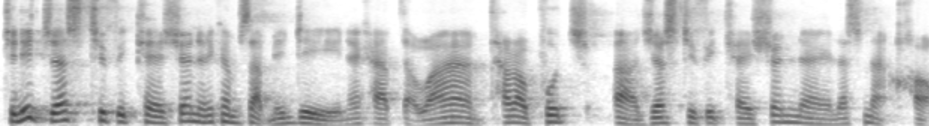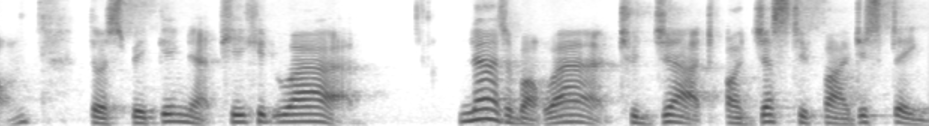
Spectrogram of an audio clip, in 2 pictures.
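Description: A man's voice: medium pitch, a little slow, a little mellow. A man with a Thai accent coaching a student in a speaking class. He gives friendly feedback with many fillers and polite particles.

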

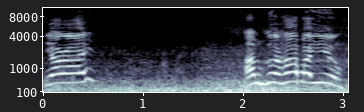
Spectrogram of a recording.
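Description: High-voiced woman preaching from a car. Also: a little slow. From Liberia. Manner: call-and-response, asks for amens. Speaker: vlogger. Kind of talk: preachy road-trip vlog. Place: inside a moving car. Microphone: phone at arm's length. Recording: loud road noise.

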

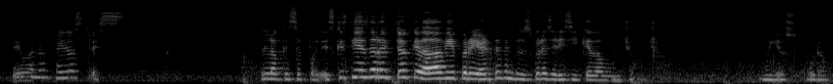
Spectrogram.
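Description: A woman's voice: sits high, quick pace, slight background noise. A woman with a Mexican accent giving nervous, jumpy commentary while playing a horror game live and talking to her viewers.

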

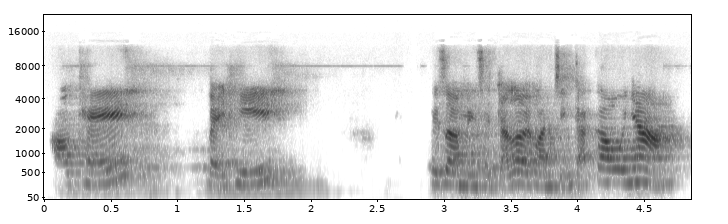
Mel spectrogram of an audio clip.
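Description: A woman's voice: a little high, normal speed, bright, forceful tone, roomy sound, rough recording. A woman teaching English to a child in a one-on-one online lesson, patient and coaxing as she repeats drills. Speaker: English tutor. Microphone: video call.

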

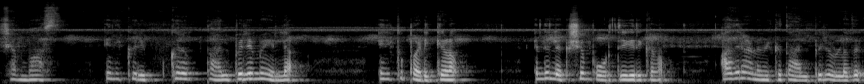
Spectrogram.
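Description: A timid young woman speaks softly and haltingly, as if close to tears, voiced by a woman telling the story. Her tone is warm and mellow, with a lilt. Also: mid-range voice, slight background noise, natural voice. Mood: hesitant. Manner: quiet, hesitant, close to tears. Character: worried young woman, soft and pleading.

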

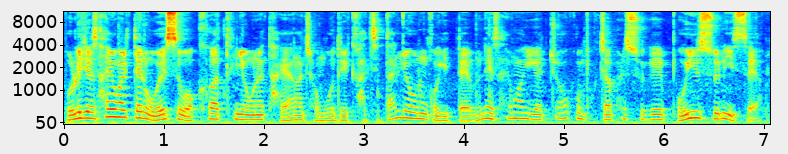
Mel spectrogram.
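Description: A lively male coding instructor talks fast in a voice on the high side, explaining things informally and thinking aloud while typing. His step-by-step tutorial is a voice-over on a screen recording made indoors, and the audio is noisy, with clearly audible background noise.

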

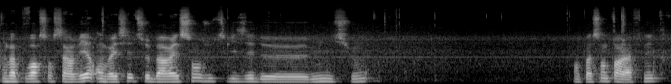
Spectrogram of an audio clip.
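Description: A young man commentating his own gameplay in an animated, jokey, exclamatory way. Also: medium pitch, moderate pace, slight background noise. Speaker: let's play host.

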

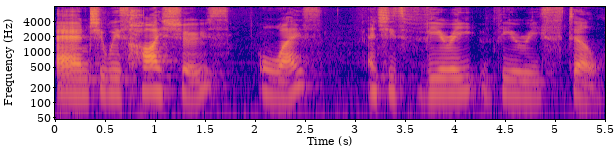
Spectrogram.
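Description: A woman's voice: takes it slowly, vocal fry. A woman speaking coach, explaining technique in a podcast interview and acting out her examples. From New Zealand. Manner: expressive, demonstrates pitch with big vocal swings.

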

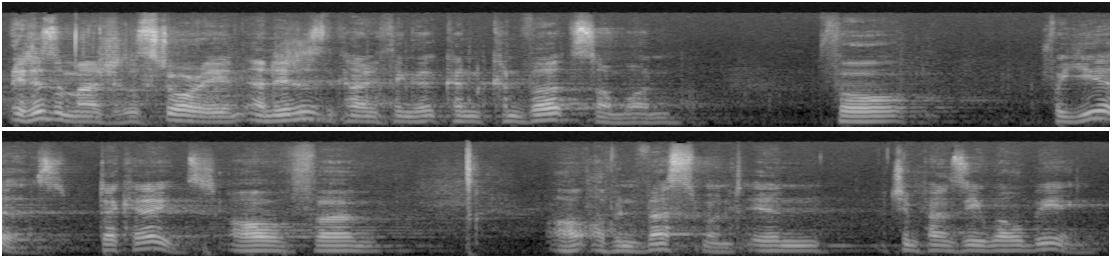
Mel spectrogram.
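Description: An older man leads an onstage interview from an armchair, framing his questions hesitantly and repeating words. His voice sits in an ordinary middle pitch. A lapel mic picks him up, with long hall reverb around him. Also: normal speed, a little mellow. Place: large theater stage, seated in armchair.

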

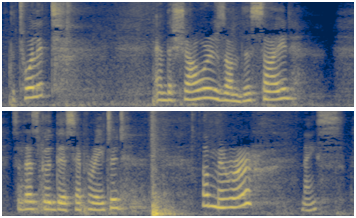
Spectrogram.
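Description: A middle-aged woman from India talks into her phone held at arm's length, rambling in a relaxed, chatty way full of fillers and restarts. The phone video picks up clear background noise from a car and the outdoors. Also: medium pitch. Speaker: vlogger. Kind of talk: casual travel vlog. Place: outdoors, in a car and in a small cottage. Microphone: phone camera at arm's length.

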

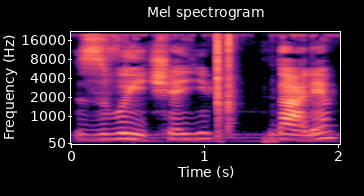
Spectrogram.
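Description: A woman teacher giving a recorded reading lesson to young children, praising them and slowly drawing out words as she models reading. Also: lowish voice, flat delivery, a little hiss or hum. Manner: encouraging, sing-song, stretches words slowly when modelling reading. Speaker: primary school teacher.

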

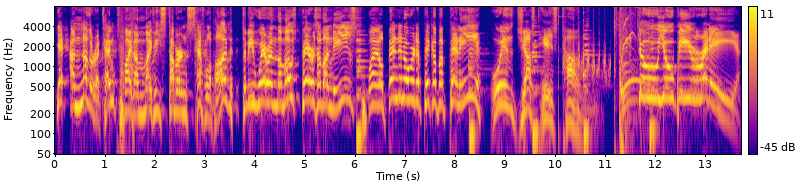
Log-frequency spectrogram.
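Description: A man's voice: very animated, unhurried, creaky, sharp tone, faint music behind, heavily acted. An actor voicing a boisterous male pirate captain for a cartoon, talking in showy pirate speech like an announcer. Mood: hearty. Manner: booming pirate talk, theatrical announcer. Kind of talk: cartoon voice acting.

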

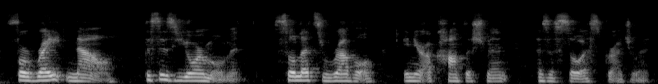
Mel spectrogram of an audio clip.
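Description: A woman's voice: on the low side, darkish tone. Earnest woman giving a commencement address. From Hawaii. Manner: earnest, measured, emphatic pauses. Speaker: commencement speaker, law professor. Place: indoors, small room with plain backdrop. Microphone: video call.

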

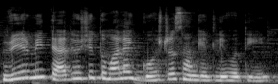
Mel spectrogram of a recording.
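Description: Woman voicing a sharp-tongued young college girl. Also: fairly high pitch, lively intonation, brisk, lightly acted. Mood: spirited.

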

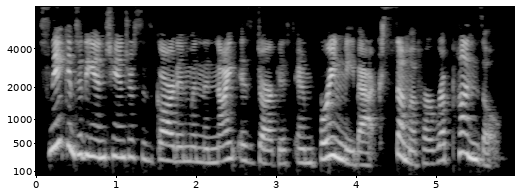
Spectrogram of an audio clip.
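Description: A woman's voice: fairly high pitch, animated, normal speed, pushed and bright. A woman voicing a desperate young wife who pleads insistently with her husband in a storybook reading. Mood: pleading.

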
